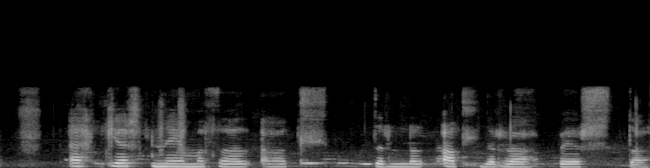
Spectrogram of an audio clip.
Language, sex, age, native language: Icelandic, female, 10, Icelandic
